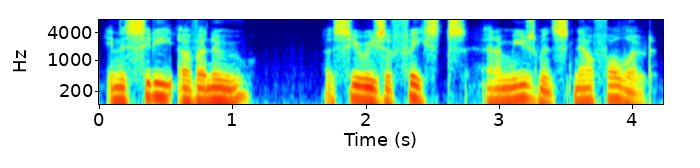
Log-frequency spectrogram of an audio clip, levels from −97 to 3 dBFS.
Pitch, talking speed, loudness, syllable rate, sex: 120 Hz, 185 wpm, -18 LUFS, 6.0 syllables/s, male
